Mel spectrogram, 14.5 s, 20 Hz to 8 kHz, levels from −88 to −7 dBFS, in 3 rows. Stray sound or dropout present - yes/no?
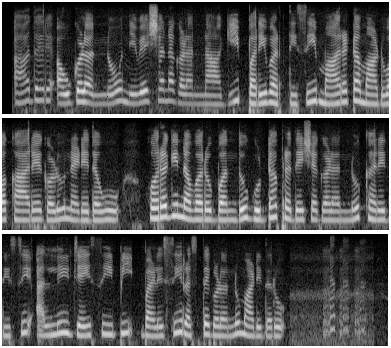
yes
